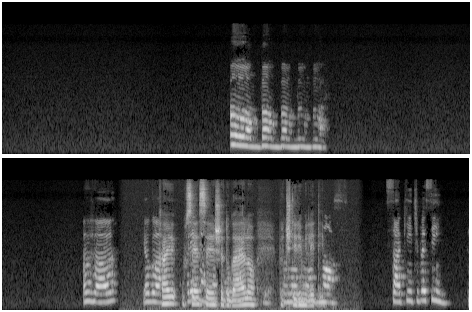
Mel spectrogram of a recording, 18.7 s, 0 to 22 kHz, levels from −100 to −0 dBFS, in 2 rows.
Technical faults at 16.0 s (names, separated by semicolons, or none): speech suppressed in double talk; echo leak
